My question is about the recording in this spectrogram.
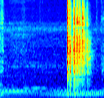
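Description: A small die tossed onto a tabletop: a quick clatter of several clicks, about half a second long, a little past halfway through, over a steady low hum.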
